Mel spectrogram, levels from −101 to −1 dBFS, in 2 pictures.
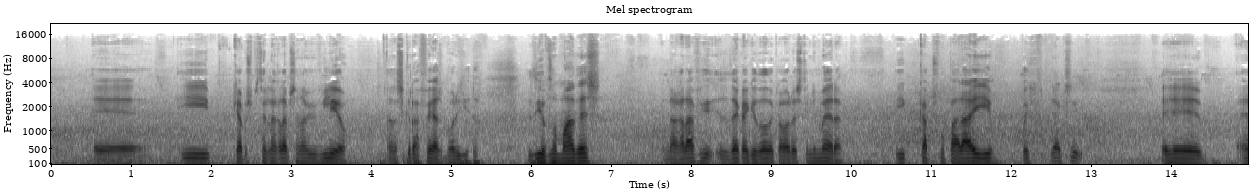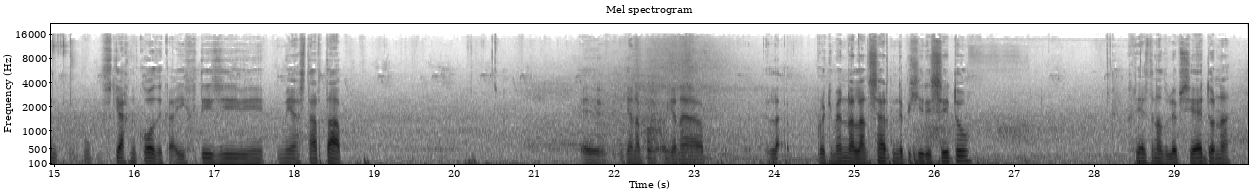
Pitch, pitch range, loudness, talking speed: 110 Hz, 95-115 Hz, -19 LUFS, 110 wpm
